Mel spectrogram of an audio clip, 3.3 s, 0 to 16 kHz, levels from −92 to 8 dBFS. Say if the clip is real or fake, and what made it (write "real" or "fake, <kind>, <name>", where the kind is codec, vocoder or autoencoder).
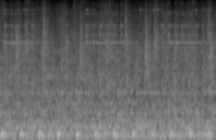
real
